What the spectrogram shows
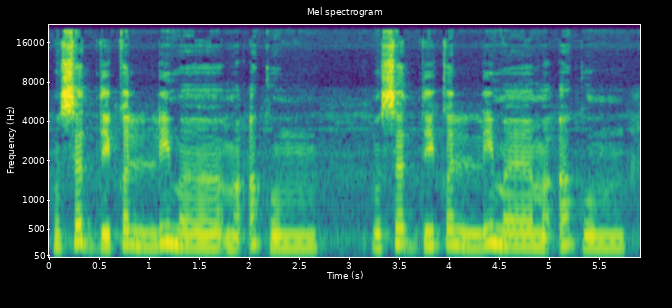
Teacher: قاف کی دو زبر کو لام کے ساتھ ملا رہے ہیں کیونکہ لام کے اوپر شد ہے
